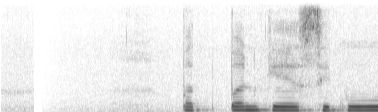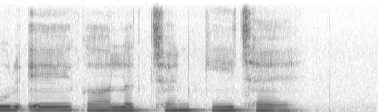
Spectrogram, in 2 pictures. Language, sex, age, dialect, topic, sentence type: Magahi, female, 18-24, Northeastern/Surjapuri, agriculture, question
